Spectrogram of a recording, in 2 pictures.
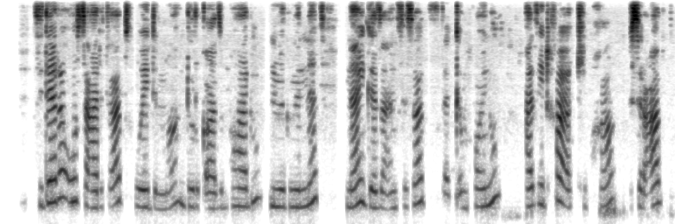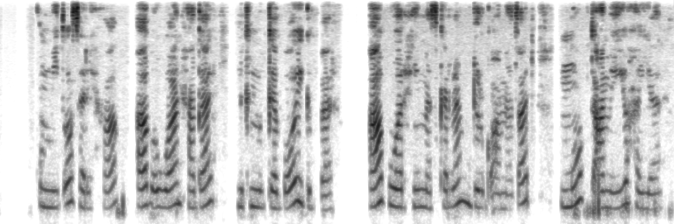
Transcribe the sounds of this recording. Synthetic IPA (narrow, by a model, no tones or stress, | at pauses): z̥ɨd̪ɐɾɐʔusaʕɾɨt̪ʰat̪wɔjd̪ɨmːad̪ɨɾkʼazɨbːɐhalunɨmɨɡmɨnːɐt̪ | najɡɐzaʔɨnsɐsat̪z̥ɨt̪ʼɐkʼːɨmkʰo̞jnu | ʕat͡sʼid̪xaʔɐkʰːiβxab̥ɨsɨɾʕat̪ | kʼɨmːit̪ʼo̞sɐɾiħxaʔaβʔɨwːanħaɡaj | nɨkʰɨmɨɡɐbʔojɪɡɨbːɐɾ | ʔaβwɔɾħimɐskʰɐrɐmd̪ɨɾkʼuamɐt͡sʼad̪ | ʔɨmːo̞bɨt̪ʼa̰ʕmiɨjːoħajːan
